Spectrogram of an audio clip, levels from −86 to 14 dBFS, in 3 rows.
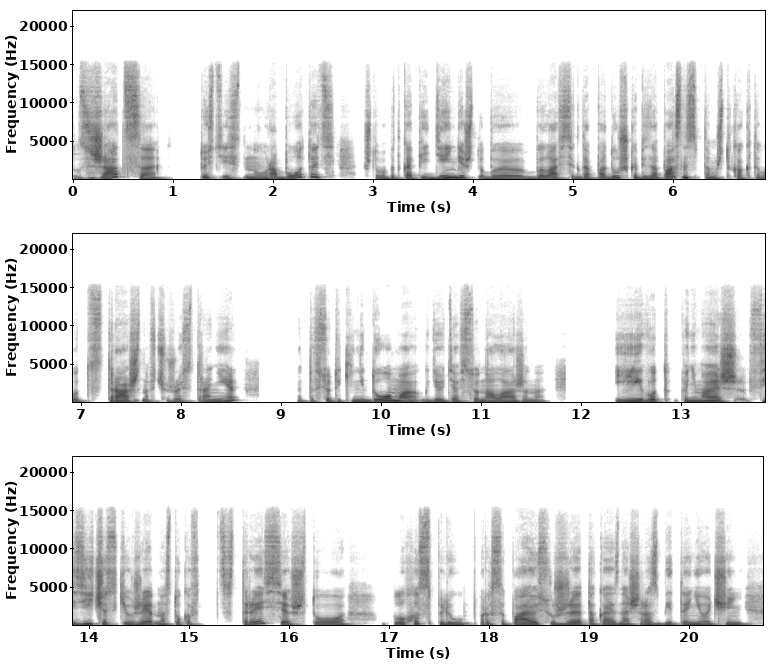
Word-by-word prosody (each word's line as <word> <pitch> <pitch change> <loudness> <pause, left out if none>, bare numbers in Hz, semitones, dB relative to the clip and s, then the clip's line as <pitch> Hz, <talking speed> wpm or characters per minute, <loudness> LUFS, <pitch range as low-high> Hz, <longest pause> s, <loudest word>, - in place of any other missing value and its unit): сжаться, 175 - +3 0.4
то - - -2
есть 180 -2 -4
из 170 -2 -6
ну, 180 -2 -2
работать, 270 - 0 0.2
чтобы 165 0 -6
подкопить 175 0 -3
деньги, 230 +7 +7
чтобы 165 -6 -2
была 165 +2 +1
всегда 160 0 -4
подушка 170 +6 -1
безопасности, 185 - +2
потому 170 -6 -4
что 165 - -5
как-то, 175 +2 -6
вот, 170 -2 -7
страшно 205 -7 +2
в 170 - -13
чужой 160 -1 -5
стране, 165 - -2 0.6
это 165 -1 -12
всё-таки 165 +1 -5
не 165 -1 0
дома, 185 - +6
где 155 +1 -4
у - - -2
тебя 160 0 -4
всё 170 +2 -5
налажено. 160 - -2 0.7
И 200 +2 +3
вот, 195 0 0
понимаешь, 200 0 +4
физически 195 -3 +1
уже 170 +1 +1
я 170 - +4
настолько 175 +1 -5
ф 165 - -10
т - - -36 0.2
в - - -13
стрессе, 210 - 0
что 170 -1 -2 0.4
плохо 195 +6 0
сплю, 180 -7 -3
просыпаюсь 190 +5 +1
уже 185 +2 +2
такая, 170 +1 -2
знаешь, 165 0 0
разбитая, 165 0 -3
не 165 +1 +1
очень, 160 -1 0
170 Hz, 150 wpm, -22 LUFS, 160-195 Hz, 0.7 s, деньги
